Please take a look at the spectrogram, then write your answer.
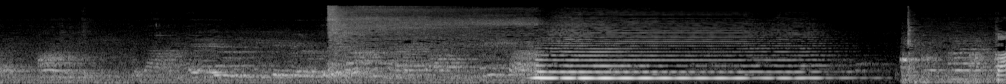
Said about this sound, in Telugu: కాకినాడ టౌన్ నుండి కూడా మన ట్రైన్ అయితే స్టార్ట్ అయిపోయింది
